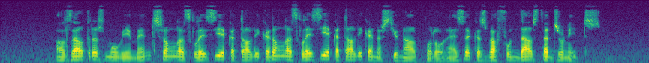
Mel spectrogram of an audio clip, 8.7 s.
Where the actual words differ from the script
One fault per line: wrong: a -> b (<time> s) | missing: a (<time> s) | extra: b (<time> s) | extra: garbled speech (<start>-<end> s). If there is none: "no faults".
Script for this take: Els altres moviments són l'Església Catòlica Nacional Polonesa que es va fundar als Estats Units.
extra: són l'Església Catòlica (3.6 s)
missing: als (7.0 s)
